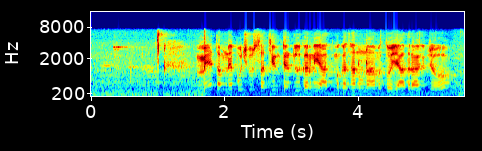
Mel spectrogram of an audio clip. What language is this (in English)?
Gujarati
